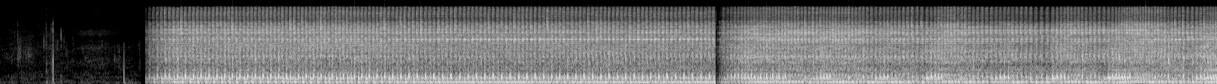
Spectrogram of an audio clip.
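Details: Honda XR250R engine that died after riding about 10 km, with black Motul oil: a harsh hammering knock about four times a second over the idle right after start-up. The roller bearing is failing.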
